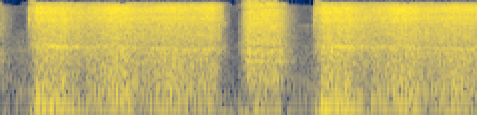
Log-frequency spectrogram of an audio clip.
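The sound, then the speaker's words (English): A man sprays himself with Axe aerosol deodorant body spray, which hisses in three bursts, a long blast followed by two shorter ones with brief pauses between, loud with no voices. “I'd better polish my bald spot. And spray myself with two cans of Axe.”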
